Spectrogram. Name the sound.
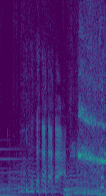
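horse neighing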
